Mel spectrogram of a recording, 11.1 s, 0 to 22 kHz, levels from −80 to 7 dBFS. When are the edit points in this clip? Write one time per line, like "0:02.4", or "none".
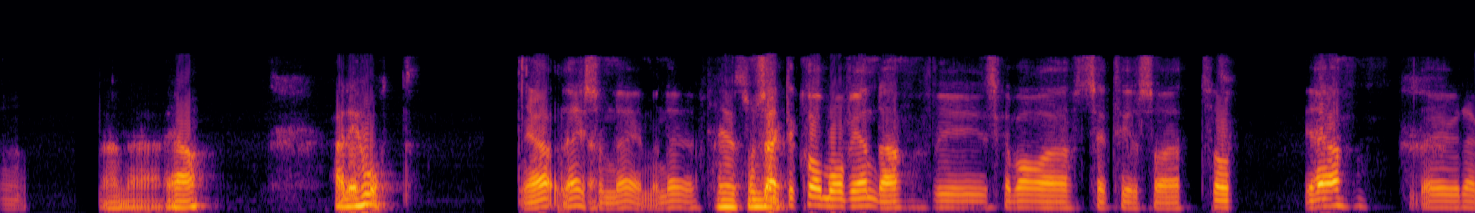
0:05.3
0:09.1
